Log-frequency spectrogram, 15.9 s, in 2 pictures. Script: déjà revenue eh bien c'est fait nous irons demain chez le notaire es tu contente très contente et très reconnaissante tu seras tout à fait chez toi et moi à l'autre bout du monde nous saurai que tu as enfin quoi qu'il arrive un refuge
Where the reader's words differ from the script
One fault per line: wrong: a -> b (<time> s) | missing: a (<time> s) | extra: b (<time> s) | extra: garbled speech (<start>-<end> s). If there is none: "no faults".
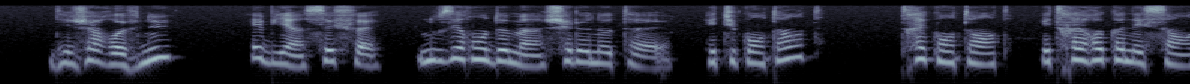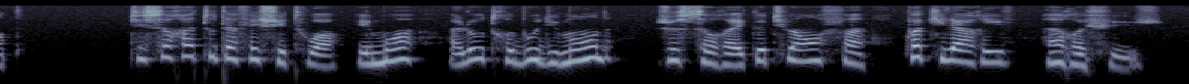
wrong: nous -> je (12.3 s)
